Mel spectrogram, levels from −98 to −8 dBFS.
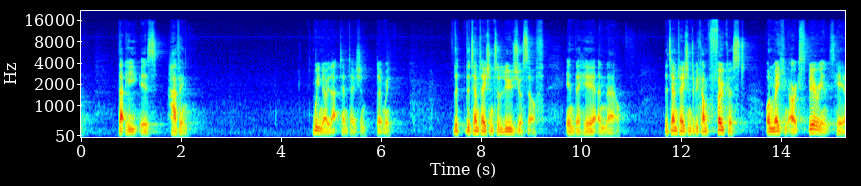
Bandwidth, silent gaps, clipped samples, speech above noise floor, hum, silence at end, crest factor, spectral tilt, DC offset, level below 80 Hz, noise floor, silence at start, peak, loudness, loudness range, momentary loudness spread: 17 kHz; none; under 0.1%; 38 dB; none; 0 s; 24 dB; -5 dB/octave; under 0.1%; -66 dBFS; -67 dBFS; 0 s; -6 dBFS; -30 LUFS; 9 LU; 14 LU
